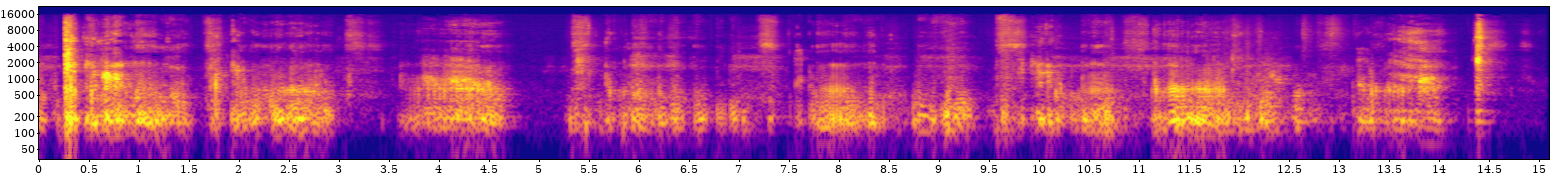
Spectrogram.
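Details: A playful pet pug named Ulisse keeps up a long run of rough, low growls and huffing grumbles in separate bursts, with brief silent gaps and occasional sharp clicks of movement.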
